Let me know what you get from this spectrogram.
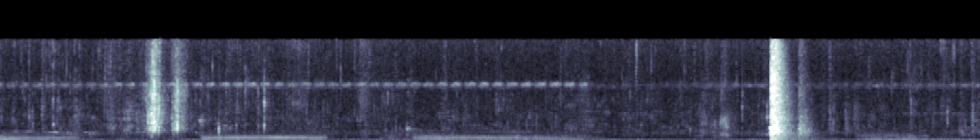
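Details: A cat eating fish gives a run of drawn-out, tonal meow-like cries, each around a second long, several in a row with short gaps, then a sharp clatter near the end and quieter cries after.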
